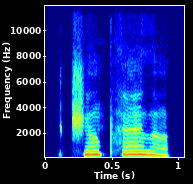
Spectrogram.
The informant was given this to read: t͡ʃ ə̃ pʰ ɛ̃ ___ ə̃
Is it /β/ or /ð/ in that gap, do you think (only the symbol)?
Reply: ð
